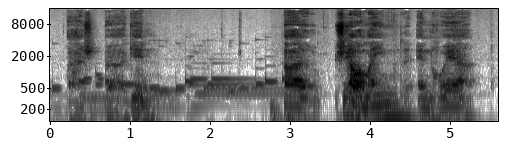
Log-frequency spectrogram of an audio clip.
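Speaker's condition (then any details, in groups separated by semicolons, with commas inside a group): No condition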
